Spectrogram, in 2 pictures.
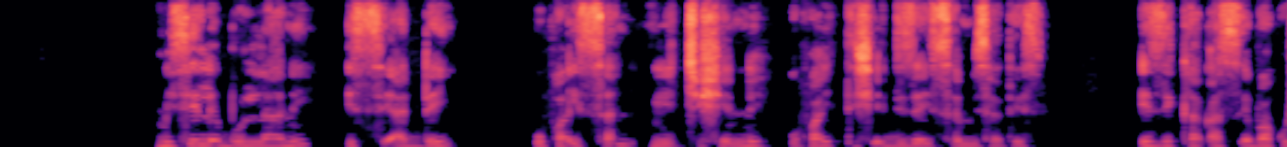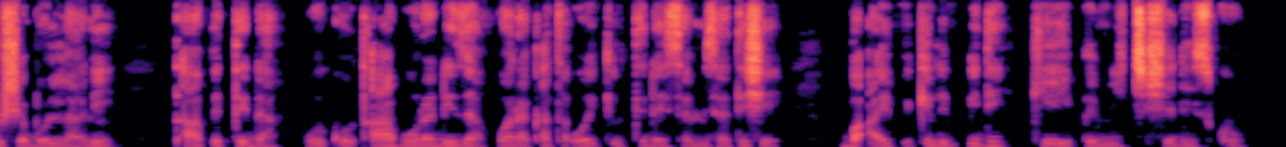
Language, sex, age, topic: Gamo, female, 18-24, government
